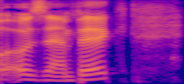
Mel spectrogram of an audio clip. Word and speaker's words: Ozempic: Ozempic, and Wegovy.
